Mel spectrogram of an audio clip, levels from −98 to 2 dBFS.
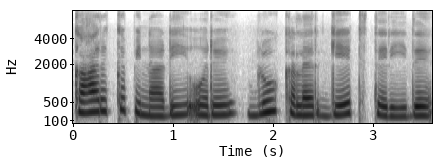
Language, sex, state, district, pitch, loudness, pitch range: Tamil, female, Tamil Nadu, Nilgiris, 210 Hz, -17 LUFS, 200-250 Hz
